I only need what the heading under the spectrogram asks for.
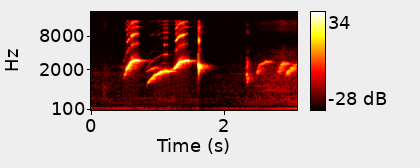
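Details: Lure song of a white-rumped shama, meant to draw a reply: loud upslurred whistles and a sharp click in quick succession, then softer short whistled phrases, with faint low humming throughout.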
